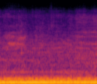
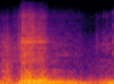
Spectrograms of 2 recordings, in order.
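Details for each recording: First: Ford AU Falcon drift car, just started after a gearbox lock-up, jump-started earlier, still warming up; loud even idle with coarse buzzy flutter on the low exhaust note — exhaust rattle. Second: Ford AU Falcon drift car, after its locked-up gearbox was replaced, starting after an earlier jump start for a dead battery, still warming up: a brief crank, then it catches at once and runs steadily, with a slight exhaust rattle.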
